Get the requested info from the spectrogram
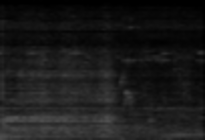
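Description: Short pause in a man's speech: the tail of his voice fades away in reverberation, leaving faint, steady background noise.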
